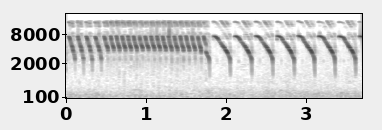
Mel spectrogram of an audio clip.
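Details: Song of a canary used to tutor fledglings early for the next season: a rapid chattering trill of downward flicks for nearly two seconds, then seven slower, evenly spaced, steeply falling whistles.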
